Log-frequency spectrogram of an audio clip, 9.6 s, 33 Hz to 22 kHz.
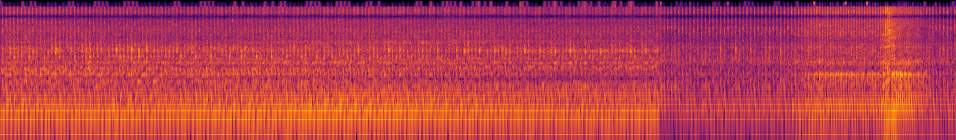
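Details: Isuzu C240 50 hp diesel for a sailboat, bench-run on first start after bleeding air from fuel, dry exhaust fitted; even idle clatter for six seconds then shuts down; steady beat, no odd knocks, healthy.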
